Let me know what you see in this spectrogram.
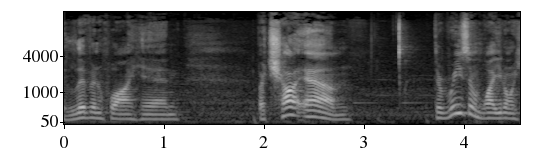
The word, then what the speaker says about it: Cha-am: This beach city is called Cha Em. It's spelled C-H-A-A-M, Cha Em.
